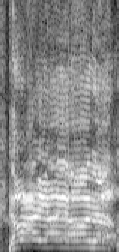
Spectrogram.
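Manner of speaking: hammed-up menace; mock threat. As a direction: threaten like a thirties tough guy. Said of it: "literally, like, threatened".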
